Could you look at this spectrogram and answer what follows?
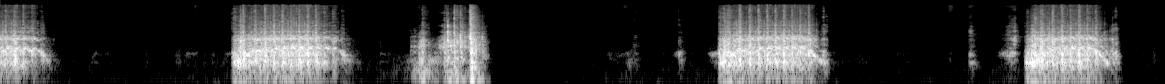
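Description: A sewing machine stitches a seam on a baby bodysuit in short bursts, four sustained runs of whirring needle stitching plus a brief stuttering one, separated by silent pauses.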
